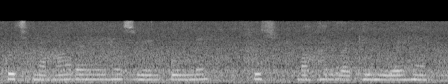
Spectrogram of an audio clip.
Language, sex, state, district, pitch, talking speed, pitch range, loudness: Hindi, female, Chhattisgarh, Raipur, 225 Hz, 175 wpm, 215-230 Hz, -16 LUFS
